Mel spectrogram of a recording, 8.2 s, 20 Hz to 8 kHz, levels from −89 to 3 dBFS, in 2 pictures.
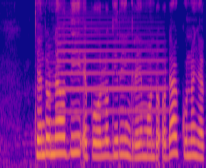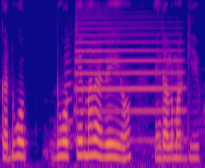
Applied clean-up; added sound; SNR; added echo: none; Trumpet; 14 dB; none.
